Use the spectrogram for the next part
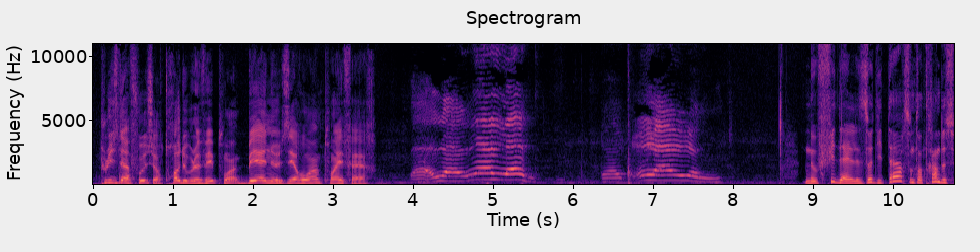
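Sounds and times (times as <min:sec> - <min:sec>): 
speech: 0:00.1 - 0:03.6, 0:08.9 - 0:10.7
baby babbling: 0:04.0 - 0:05.6, 0:06.4 - 0:07.9.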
